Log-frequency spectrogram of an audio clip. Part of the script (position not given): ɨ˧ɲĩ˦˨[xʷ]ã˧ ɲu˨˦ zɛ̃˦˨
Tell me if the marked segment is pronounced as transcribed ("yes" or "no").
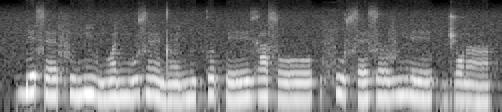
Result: no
